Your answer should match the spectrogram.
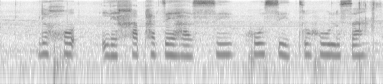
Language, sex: Southern Sotho, female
